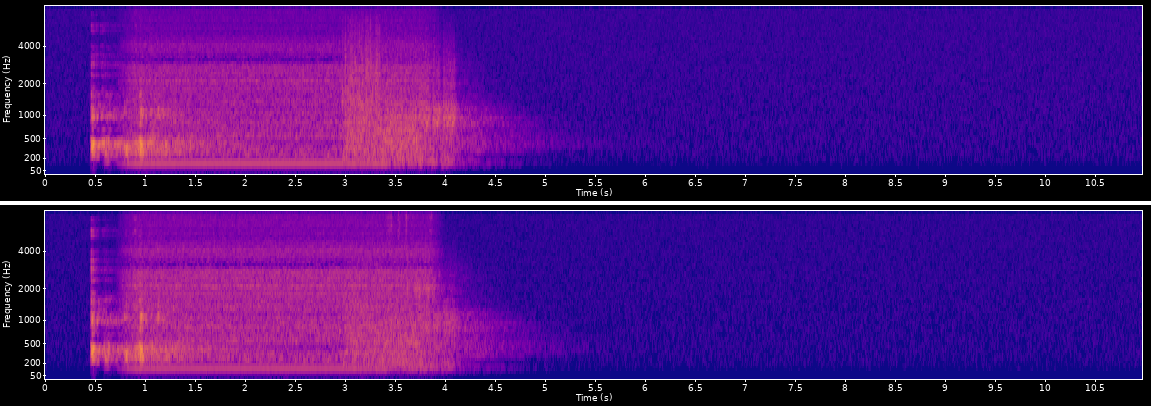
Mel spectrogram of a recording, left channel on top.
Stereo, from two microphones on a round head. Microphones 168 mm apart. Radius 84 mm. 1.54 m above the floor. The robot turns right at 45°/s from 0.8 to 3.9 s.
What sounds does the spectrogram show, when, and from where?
0.5 s a rattle: 70° right (ahead or behind), 2.5 m; by 1.2 s 65° right (ahead or behind), 2.5 m
3.0 s an explosion: 70° left, 1.6 m; by 4.2 s 110° left, 1.6 m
